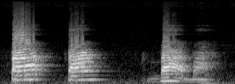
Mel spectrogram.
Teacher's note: se diferencian en que la P es sorda y la B es sonora.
